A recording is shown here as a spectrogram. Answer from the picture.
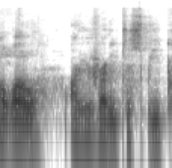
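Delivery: soft, put-on, voice-modulator-like voice. Showing how they would sound through a voice modulator, in a voice-modulator voice. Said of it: "I need a voice modulator, so it's like".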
